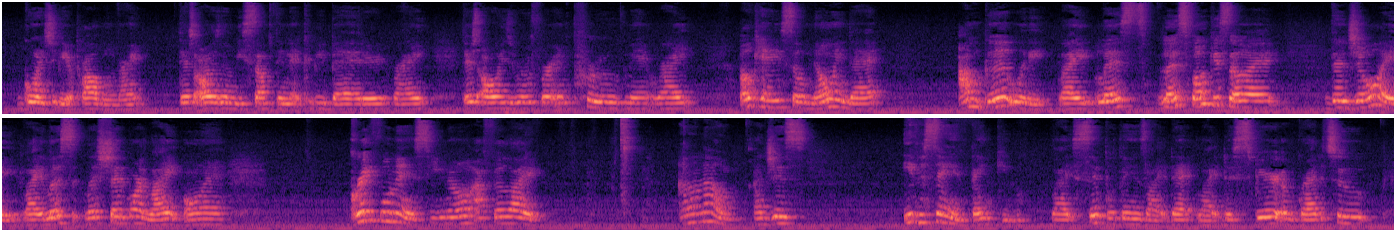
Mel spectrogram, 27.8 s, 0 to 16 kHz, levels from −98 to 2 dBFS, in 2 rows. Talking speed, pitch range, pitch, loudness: 150 wpm, 175-220 Hz, 190 Hz, -29 LUFS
